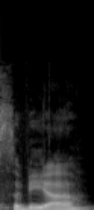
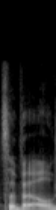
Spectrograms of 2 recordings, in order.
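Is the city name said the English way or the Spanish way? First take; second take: Spanish; English. First: The name is said the Spanish way. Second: The name is said the English way. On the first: This is how people in Spain say it. "Sevilla is how Spaniards would say it" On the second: This is how English speakers say it. "but Seville"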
